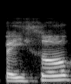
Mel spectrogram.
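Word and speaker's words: πειθώ: Con el acento en el diptongo ei, y otra cosa es peizó con el acento en la omega.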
